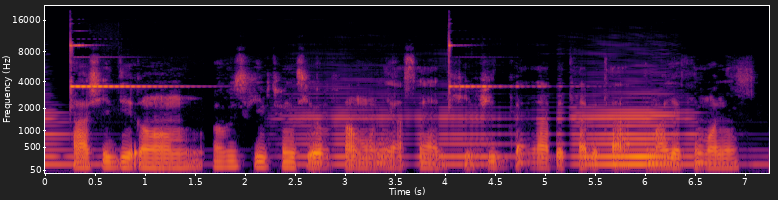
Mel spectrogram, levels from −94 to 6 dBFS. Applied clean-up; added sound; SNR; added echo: neural mask model RNNoise.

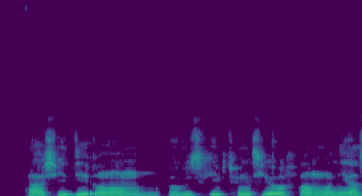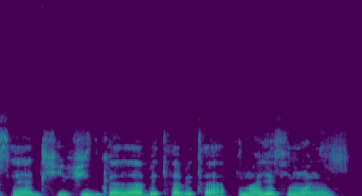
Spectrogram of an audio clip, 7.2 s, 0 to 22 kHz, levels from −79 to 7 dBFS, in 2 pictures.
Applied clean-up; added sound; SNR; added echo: neural mask model Resemble Enhance denoiser.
